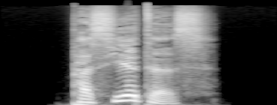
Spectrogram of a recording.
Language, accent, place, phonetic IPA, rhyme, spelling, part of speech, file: German, Germany, Berlin, [paˈsiːɐ̯təs], -iːɐ̯təs, passiertes, adjective, De-passiertes.ogg
- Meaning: strong/mixed nominative/accusative neuter singular of passiert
